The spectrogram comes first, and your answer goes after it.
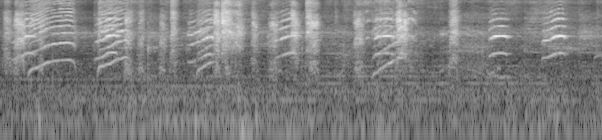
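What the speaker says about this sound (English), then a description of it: "Magpies versus Happy Jacks versus lorikeets." Magpies, Happy Jacks and lorikeets squabble in a turf war, a rapid series of loud, harsh, repeated upslurred squawks and chattering calls in overlapping bursts close by.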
